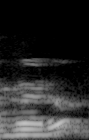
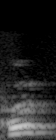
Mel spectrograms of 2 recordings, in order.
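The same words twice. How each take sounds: First: An extra vowel sound is heard inside the word. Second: No extra vowel sound is heard inside the word. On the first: The speaker calls it wrong. "Các bạn không được thói quen đọc là group nhé" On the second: The speaker calls it right. "mà các em phải đọc là group, là nó mất cái âm A đi"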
